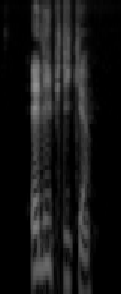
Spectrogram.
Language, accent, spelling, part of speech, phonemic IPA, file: French, France, elliptique, adjective, /e.lip.tik/, LL-Q150 (fra)-elliptique.wav
- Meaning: 1. elliptic 2. elliptical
